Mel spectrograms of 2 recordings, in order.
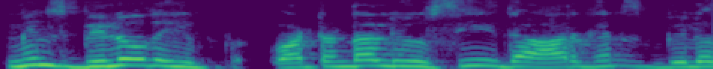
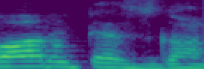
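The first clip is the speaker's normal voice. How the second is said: normal talking voice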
